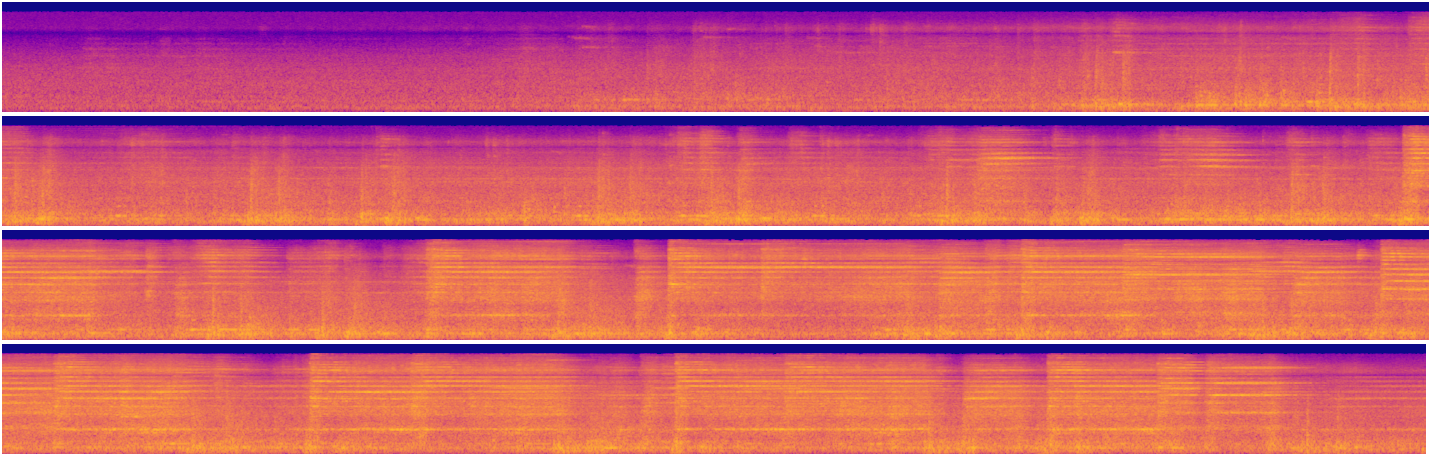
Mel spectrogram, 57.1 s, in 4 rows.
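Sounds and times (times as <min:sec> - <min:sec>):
train rolling with wheel clicks: 0:05.8 - 0:57.0
high-pitched wheel squeal: 0:35.3 - 0:45.0, 0:45.7 - 0:48.6.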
